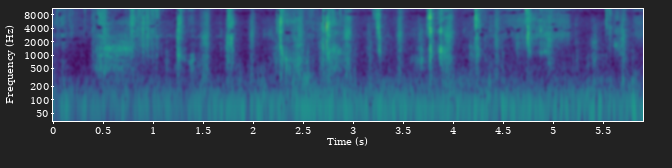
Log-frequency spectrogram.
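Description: Crisp lettuce leaf being bitten and chewed close to the microphone: a quick, irregular run of small crunches.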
